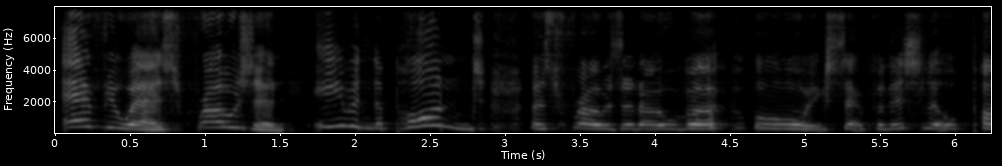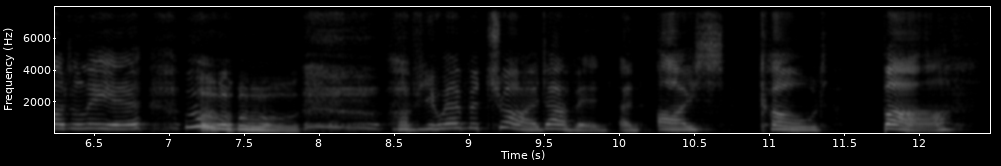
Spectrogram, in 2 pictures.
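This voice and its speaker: A shivering little robin with a grumbling, theatrical streak, performed by a woman. It complains in a high, exclamatory voice at an unhurried pace, in the style of a children's radio play. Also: animated. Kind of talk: children's radio play acting, partly sung.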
